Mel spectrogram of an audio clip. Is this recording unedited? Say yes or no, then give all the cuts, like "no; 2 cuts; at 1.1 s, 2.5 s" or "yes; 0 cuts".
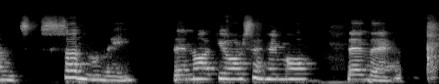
yes; 0 cuts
